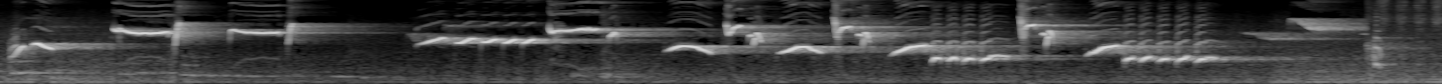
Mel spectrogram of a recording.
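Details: Morning White-rumped shama song meant to prompt caged shamas to sing: loud pure whistles, a quick trill, then a series of arching whistled phrases stepping downward, each with high sharp notes, ending in buzzy high notes.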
